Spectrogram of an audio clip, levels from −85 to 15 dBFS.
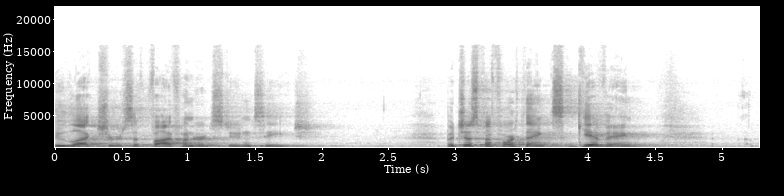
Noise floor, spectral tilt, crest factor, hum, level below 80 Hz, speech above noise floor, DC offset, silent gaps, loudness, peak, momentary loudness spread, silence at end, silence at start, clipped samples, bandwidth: -60 dBFS; -4.5 dB/octave; 20 dB; none; -66 dBFS; 32 dB; under 0.1%; none; -28 LUFS; -10 dBFS; 18 LU; 0.5 s; 0 s; under 0.1%; 16 kHz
